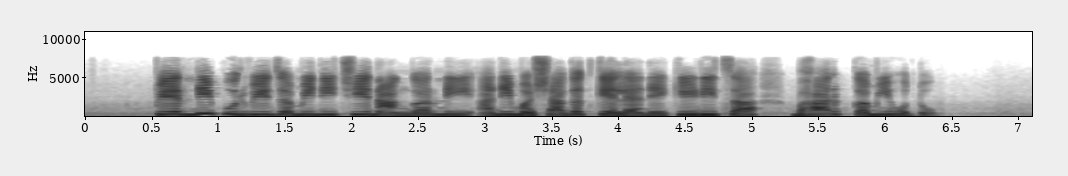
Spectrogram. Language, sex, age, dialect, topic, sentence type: Marathi, female, 18-24, Varhadi, agriculture, statement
